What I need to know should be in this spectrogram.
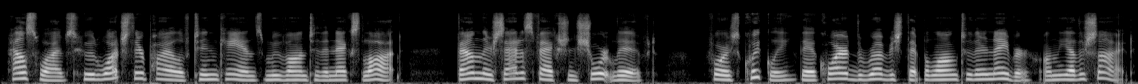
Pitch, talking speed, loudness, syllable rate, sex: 225 Hz, 185 wpm, -17 LUFS, 5.1 syllables/s, female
